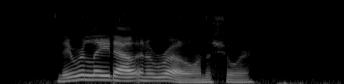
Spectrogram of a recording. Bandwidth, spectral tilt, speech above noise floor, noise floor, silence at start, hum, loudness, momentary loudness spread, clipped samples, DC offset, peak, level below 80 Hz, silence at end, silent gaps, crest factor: 11.5 kHz; -6.5 dB/octave; 33 dB; -69 dBFS; 0.55 s; none; -37 LUFS; 15 LU; under 0.1%; under 0.1%; -22 dBFS; -64 dBFS; 0.55 s; none; 16 dB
